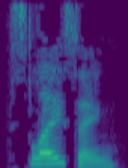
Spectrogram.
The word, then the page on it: slicing: British English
